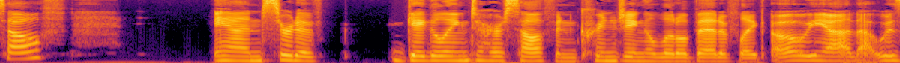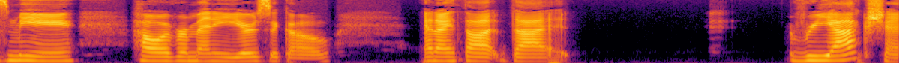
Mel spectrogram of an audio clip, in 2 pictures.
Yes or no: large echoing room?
no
